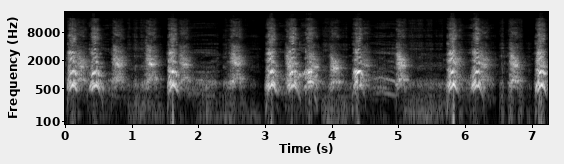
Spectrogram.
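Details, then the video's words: A dog angry at someone trespassing on its territory barks in quick bursts of sharp, harsh woofs, backing away as the person approaches. "Dog barking woof woof"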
